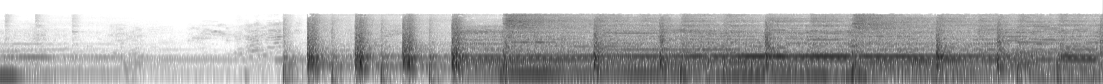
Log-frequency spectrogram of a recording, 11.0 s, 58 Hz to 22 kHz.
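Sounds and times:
live rock band playing: 0:00.0 - 0:01.0, 0:02.9 - 0:11.0
drum hits: 0:02.9 - 0:11.0.

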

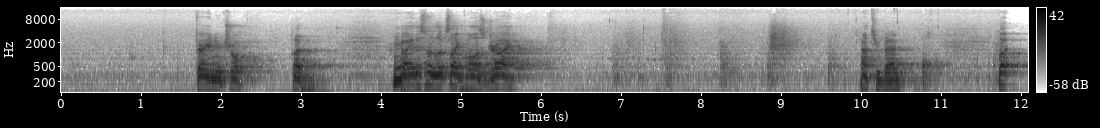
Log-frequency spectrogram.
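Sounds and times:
soft footsteps on concrete: 0:04.2 - 0:09.9.

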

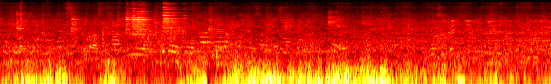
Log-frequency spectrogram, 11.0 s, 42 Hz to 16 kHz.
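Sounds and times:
wind buffeting microphone: 0:00.0 - 0:02.6, 0:03.5 - 0:11.0
faint voices: 0:00.0 - 0:11.0.

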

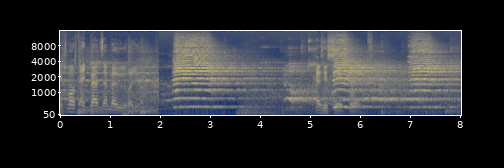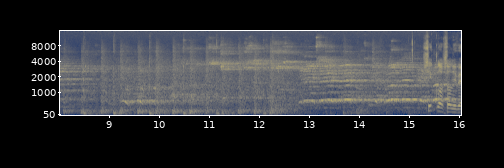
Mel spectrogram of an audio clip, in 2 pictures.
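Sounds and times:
high-pitched squeals: 0:00.0 - 0:15.2
basketball bouncing: 0:00.3 - 0:02.0, 0:06.3 - 0:12.8, 0:13.6 - 0:14.4.

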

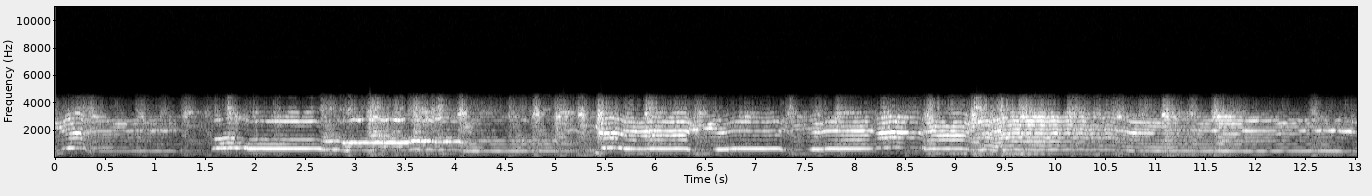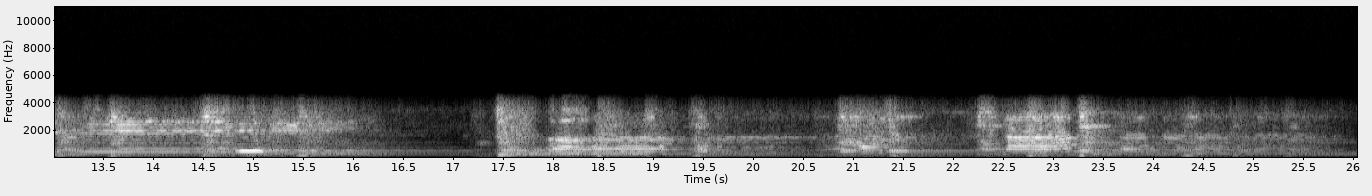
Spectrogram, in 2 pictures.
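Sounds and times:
guitar chords ringing and strummed: 0:00.0 - 0:26.0.

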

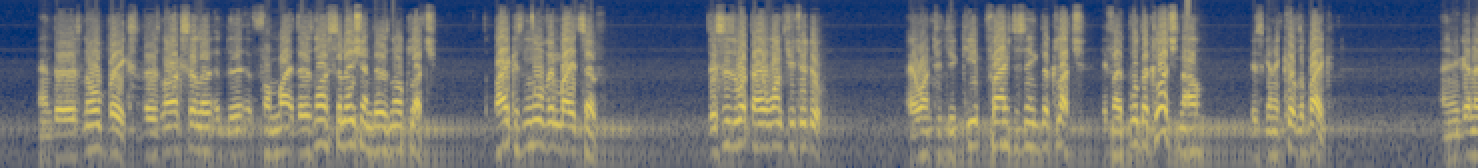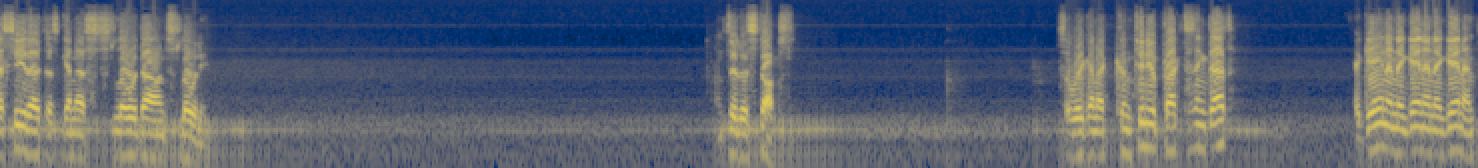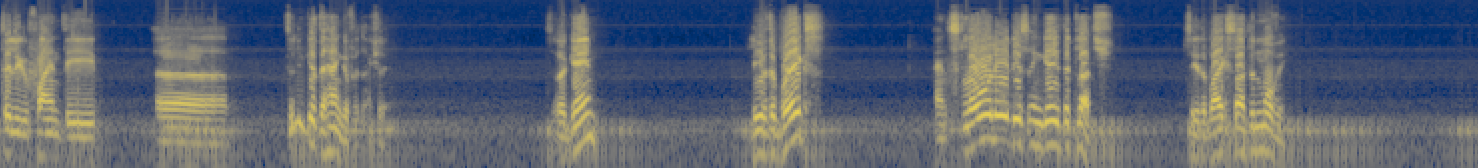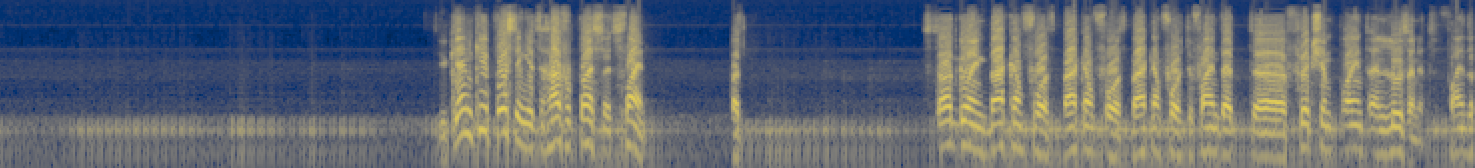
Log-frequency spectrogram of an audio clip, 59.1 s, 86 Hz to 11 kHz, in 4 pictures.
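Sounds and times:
motorcycle engine idling: 0:00.0 - 0:59.0.

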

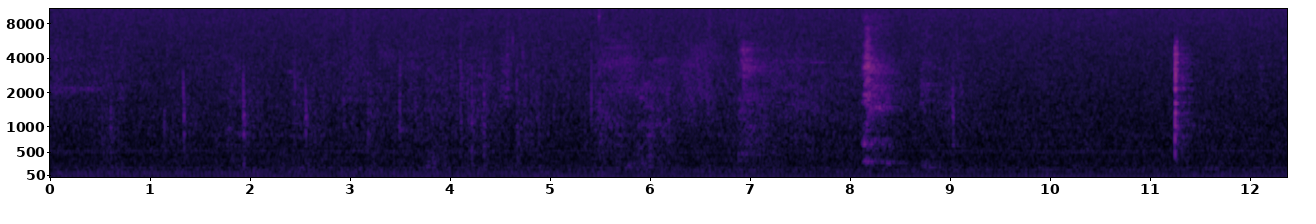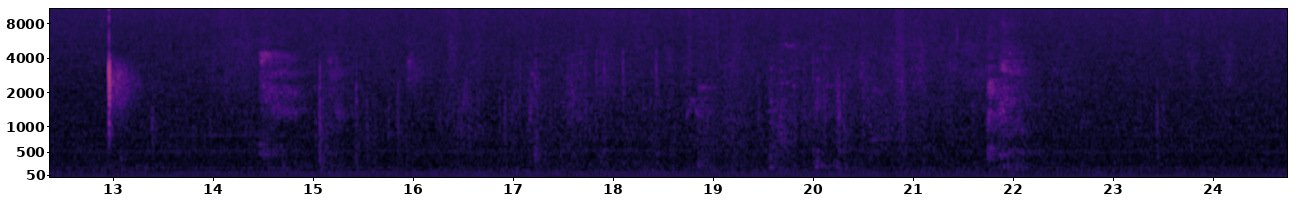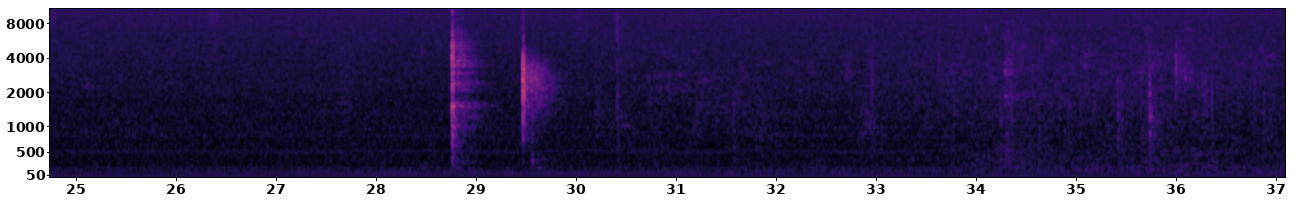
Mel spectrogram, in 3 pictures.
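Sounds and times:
balls colliding click: 0:11.2 - 0:11.5, 0:12.9 - 0:13.5, 0:28.7 - 0:30.5
cue striking ball click: 0:12.9 - 0:13.5, 0:28.7 - 0:29.9.

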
